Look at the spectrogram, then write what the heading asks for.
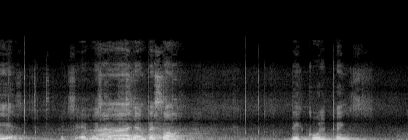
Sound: spanish

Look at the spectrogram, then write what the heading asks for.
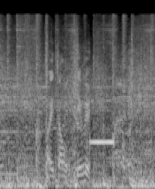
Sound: beep

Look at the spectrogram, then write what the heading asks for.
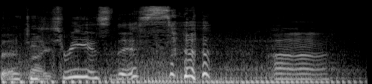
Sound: laughing

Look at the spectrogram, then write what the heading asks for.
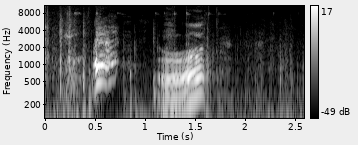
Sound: Barney yelps!

